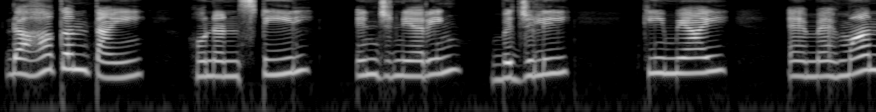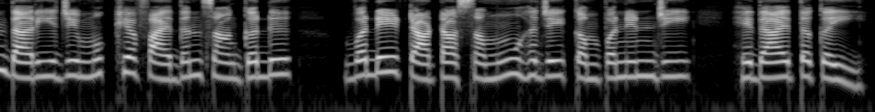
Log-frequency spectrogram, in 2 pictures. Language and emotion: Sindhi, neutral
